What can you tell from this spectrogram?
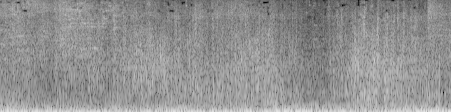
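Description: A loud, sustained booming rumble with a rushing noise on top, swelling a little about a second in and again near the end. It is a dramatic television sound effect.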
